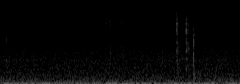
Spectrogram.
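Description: A few faint clicks of a computer mouse over low room hiss, the last two close together near the end.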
